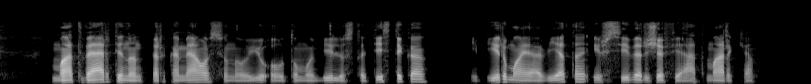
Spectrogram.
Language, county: Lithuanian, Vilnius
